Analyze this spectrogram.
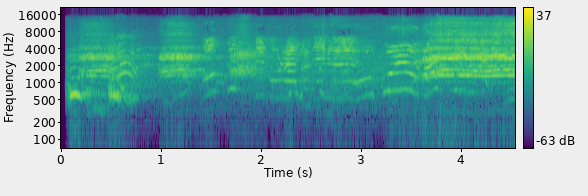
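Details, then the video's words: Chimpanzees in an uproar at Tama Zoological Park, Japan, June 2022: overlapping high, wavering harmonic screams and wails rising and falling, several voices at once, ending in a louder sustained burst of shrieking. "The chimpanzees are in an uproar."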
